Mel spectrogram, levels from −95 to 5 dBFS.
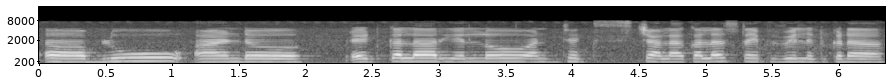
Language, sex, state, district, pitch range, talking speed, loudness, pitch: Telugu, female, Andhra Pradesh, Annamaya, 205-220 Hz, 125 wpm, -14 LUFS, 210 Hz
